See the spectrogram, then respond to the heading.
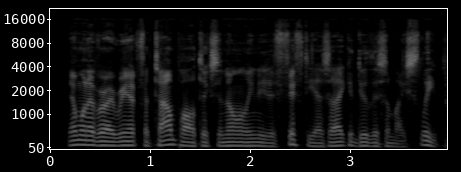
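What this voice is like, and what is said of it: Boston accent. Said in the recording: “if you couldn't tell by the accent, ... grew up in the Boston area”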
